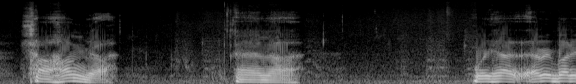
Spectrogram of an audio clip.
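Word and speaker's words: Tujunga: To a a town called Tahunga. And uh we had everybody in the car had trouble pronouncing it. Tahunga.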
